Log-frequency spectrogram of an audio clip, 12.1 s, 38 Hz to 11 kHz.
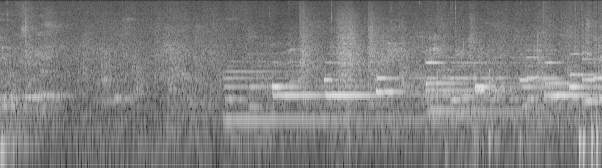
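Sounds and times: church music sustained chords: 4.4 - 12.0.

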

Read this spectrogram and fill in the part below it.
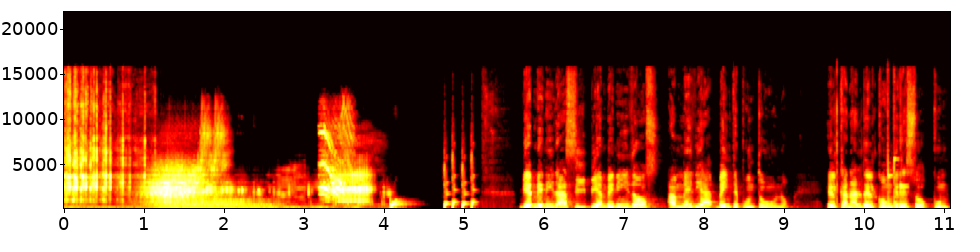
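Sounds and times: electronic tone: 1.0 - 4.4.

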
